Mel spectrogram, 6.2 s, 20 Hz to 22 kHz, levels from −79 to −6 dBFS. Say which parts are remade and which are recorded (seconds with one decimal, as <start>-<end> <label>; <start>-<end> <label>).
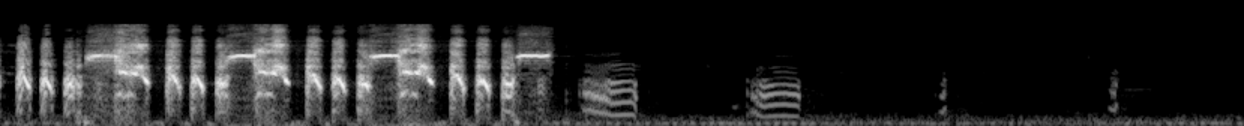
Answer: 0.0-0.4 recorded; 0.4-2.6 remade; 2.6-6.2 recorded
